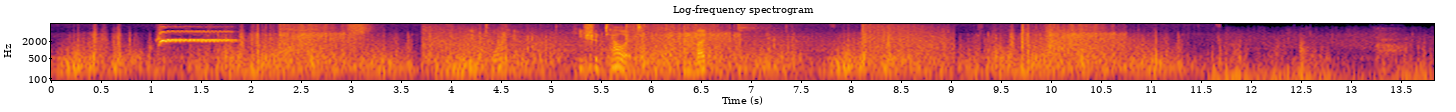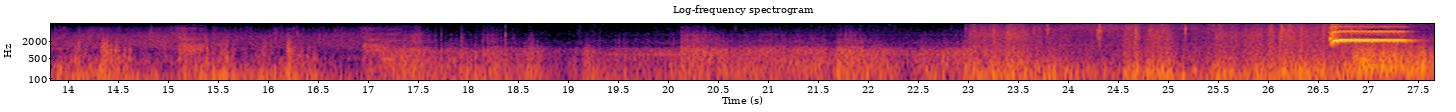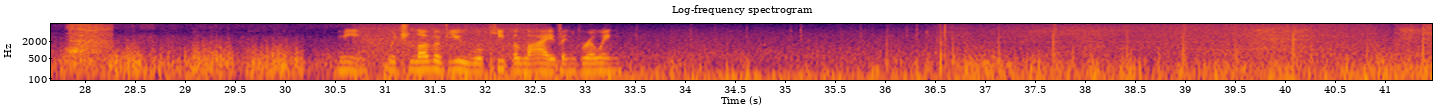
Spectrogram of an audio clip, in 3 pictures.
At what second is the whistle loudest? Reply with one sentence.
The volume of the whistle peaks at 27 seconds.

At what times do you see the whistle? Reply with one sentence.
The whistle can be heard from 1.1 to 2.6 s and from 26.6 to 28.2 s.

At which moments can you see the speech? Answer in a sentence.
You can hear the speech from 4.2 to 6.5 s and from 30.5 to 33.5 s.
